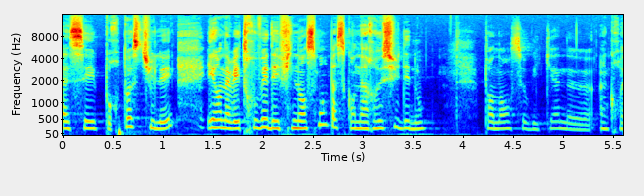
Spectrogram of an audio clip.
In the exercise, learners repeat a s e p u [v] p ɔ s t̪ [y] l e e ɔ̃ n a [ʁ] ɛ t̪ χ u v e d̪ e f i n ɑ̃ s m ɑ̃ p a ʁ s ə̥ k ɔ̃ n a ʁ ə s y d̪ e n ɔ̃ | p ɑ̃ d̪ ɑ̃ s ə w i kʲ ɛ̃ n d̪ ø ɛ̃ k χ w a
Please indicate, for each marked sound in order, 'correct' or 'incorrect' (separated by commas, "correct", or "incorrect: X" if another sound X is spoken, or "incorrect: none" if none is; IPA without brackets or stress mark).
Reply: incorrect: ʁ, correct, incorrect: v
